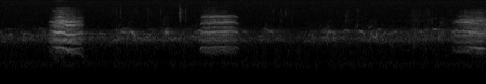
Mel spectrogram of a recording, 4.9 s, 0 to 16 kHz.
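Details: Satin bowerbird in display at the bower in Australia, early morning of 10 January 2015: three separate buzzy, grating bursts with long pauses between them, set against a continuous high droning background.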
